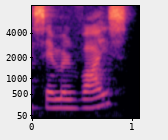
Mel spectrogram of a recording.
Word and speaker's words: Ignaz Semmelweis: signar ignace ignaz semmelweis que se pronunciaría semer vice pero bueno yo voy a decir semmelweis que es muy fácil bueno todo parte cuando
